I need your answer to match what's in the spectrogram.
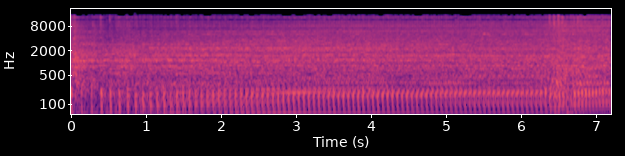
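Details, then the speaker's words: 1984 John Deere 111 lawn tractor after replacing fuel filter and fuel lines (bad gas suspected); small engine ticks over at a steady, even idle with regular firing, no misses: normal idle. "I'm not sure if I need to do a a car cleaning job of this thing rebuilt it so it sounds good I had to adjust the idle down it was on a fast idle but I think it just had bad gas a clogged fuel filter maybe a clock fuel line"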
